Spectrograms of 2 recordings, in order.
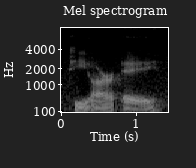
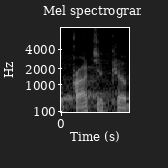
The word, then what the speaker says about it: Pratyeka: Now, above that is Pratyeka Buddha, P-R-A-T-Y-E-K-A.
